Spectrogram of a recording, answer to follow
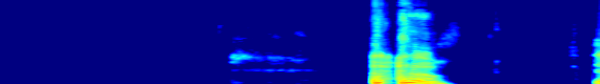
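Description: A person clears their throat once, a short voiced 'ahem' in two quick parts, falling in pitch, about two and a half seconds in, after a stretch of dead silence.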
